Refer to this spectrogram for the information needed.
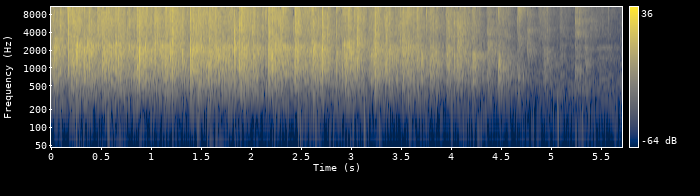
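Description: An audience breaks into steady applause, many hands clapping densely together at a fairly loud level, then gradually thinning and fading out over several seconds.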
